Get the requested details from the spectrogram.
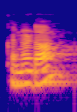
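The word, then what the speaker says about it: ಕನ್ನಡ: Canada जो मैंने ऊपर लिखा है फर्स्ट वाला वो सही वाला प्रोनाउंसिएशन है. कनाडा, ये कनाडा नहीं है. क्या है? नहीं है कनाडा. कन्नडा नहीं है. कन्नड़ तो बिल्कुल नहीं है. आपको प्रोनाउंसिएशन करना पड़ेगा कन्नडा. कन्नडा गलत है. कन्नड़ गलत है. कन्नडा सही है.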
